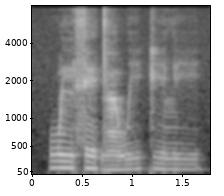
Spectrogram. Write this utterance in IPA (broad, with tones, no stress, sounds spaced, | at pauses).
w ĩ˦ s e˦˨ d ã˨ w i˨˦ k i˧ l i˧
